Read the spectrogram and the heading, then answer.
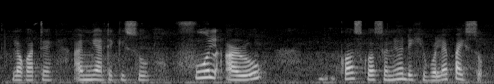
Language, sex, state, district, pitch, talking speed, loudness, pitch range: Assamese, female, Assam, Kamrup Metropolitan, 210 Hz, 110 wpm, -21 LUFS, 205-245 Hz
